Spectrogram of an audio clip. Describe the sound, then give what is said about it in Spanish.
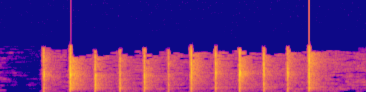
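A short burst of congratulatory applause: about a dozen sharp, evenly spaced claps from what sounds like one pair of hands, steady and fairly quick, ending abruptly with no voices over it. “Un aplauso para él.”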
